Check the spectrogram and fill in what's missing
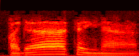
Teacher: سمعت القلقلة ولكنها مخففة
